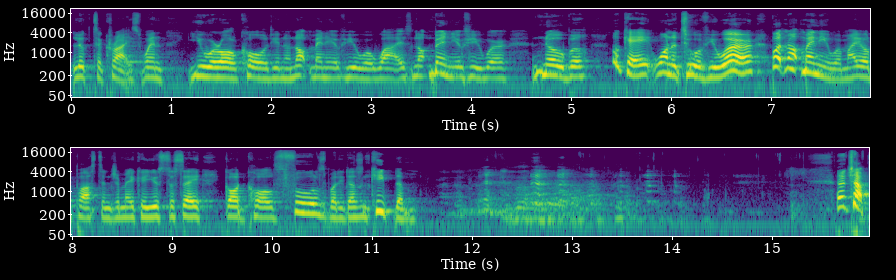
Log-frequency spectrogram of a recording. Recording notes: Recorded live at Moorlands Bible College.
